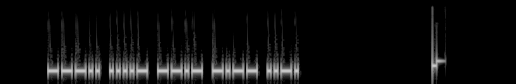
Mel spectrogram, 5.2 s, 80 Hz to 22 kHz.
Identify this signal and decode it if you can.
Morse code, heard as a keyed tone, about 36 wpm, 700 Hz. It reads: 84QYF
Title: Code Groups - 5 Letter:Numbers - 35wpm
